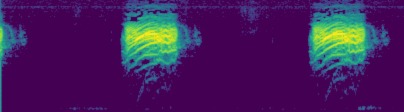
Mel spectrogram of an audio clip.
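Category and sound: bird, brambling short call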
